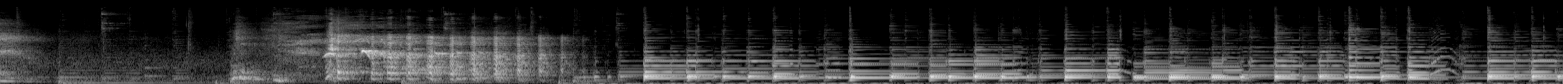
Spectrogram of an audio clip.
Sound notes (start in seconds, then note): 2.3 both laughing; 6.3 upbeat ukulele music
